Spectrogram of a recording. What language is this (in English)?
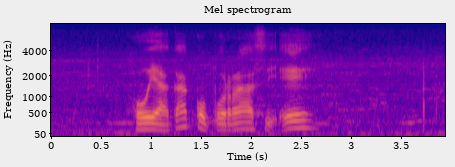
Southern Sotho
